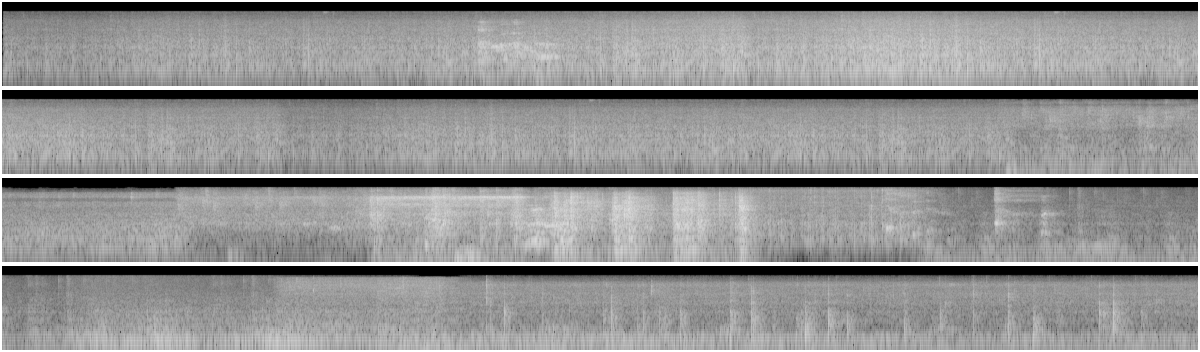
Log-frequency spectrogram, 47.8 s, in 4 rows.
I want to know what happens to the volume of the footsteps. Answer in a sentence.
The loudness of the footsteps goes up.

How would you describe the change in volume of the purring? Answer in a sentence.
The volume of the purring goes down.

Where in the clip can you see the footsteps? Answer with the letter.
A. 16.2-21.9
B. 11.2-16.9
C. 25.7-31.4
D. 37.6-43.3
C.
